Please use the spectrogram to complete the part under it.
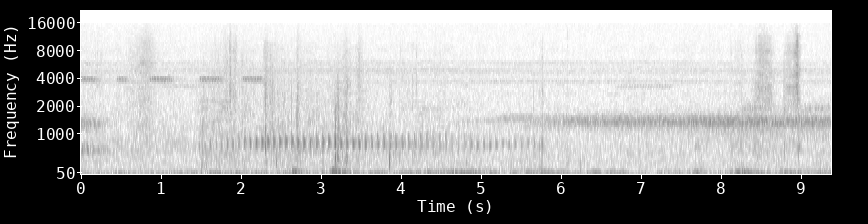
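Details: Frogs, toads and tree frogs calling at dusk from a small dam pond in front of a house veranda: a rapid pulsed trill, steady tonal notes and bursts of higher repeated beeps overlapping in a dense, chaotic nighttime chorus.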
